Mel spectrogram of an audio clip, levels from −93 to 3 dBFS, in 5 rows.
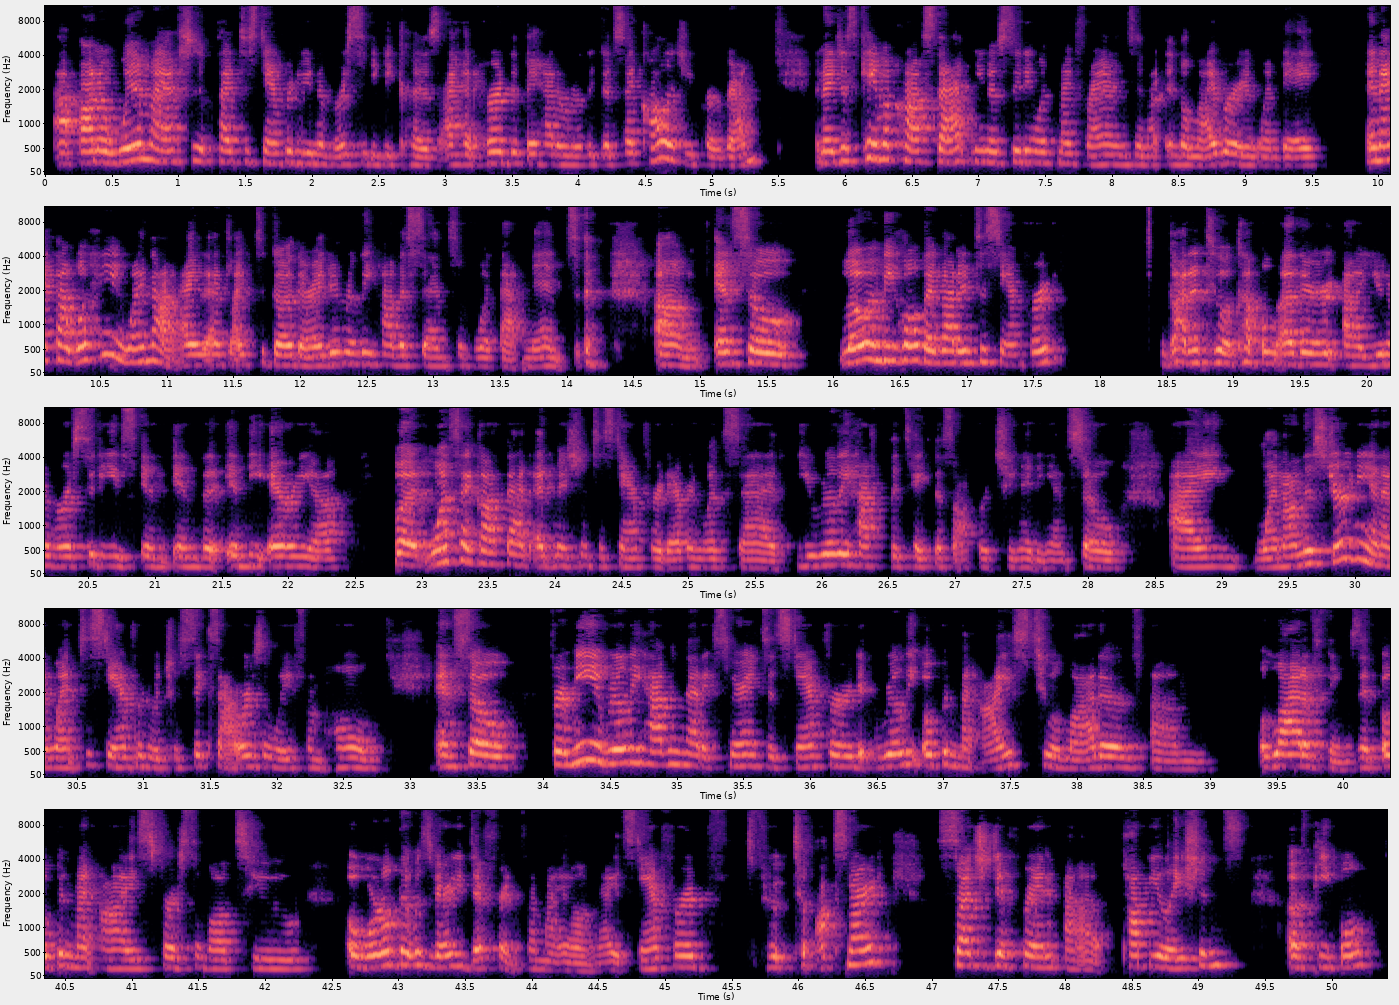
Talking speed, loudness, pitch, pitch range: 205 wpm, -24 LUFS, 210 Hz, 190-245 Hz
